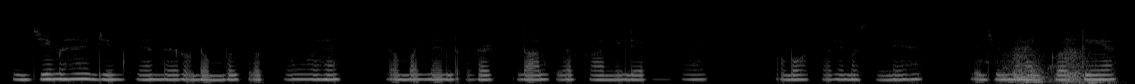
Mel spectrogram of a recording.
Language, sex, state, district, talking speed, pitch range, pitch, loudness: Hindi, female, Jharkhand, Sahebganj, 150 wpm, 220-230 Hz, 220 Hz, -42 LUFS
